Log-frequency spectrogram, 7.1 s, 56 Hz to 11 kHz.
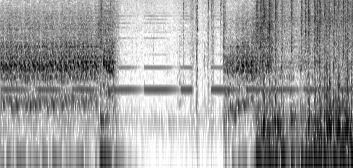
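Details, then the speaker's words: Porsche 928 V8 with open headers, unstarted 15+ years, after fixing crank position sensor connector; loud rumbling start, drops away briefly, catches again and revs strongly, fluid still leaking at pump fitting; now running normally. "oh I guess that means the reason it hasn't been running was position sensor connector"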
